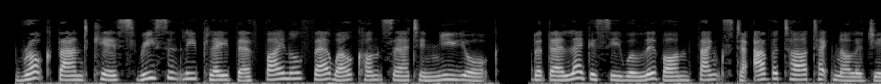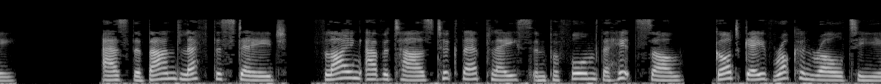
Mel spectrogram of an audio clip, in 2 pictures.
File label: English Newsroom Advanced SLOW Reading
